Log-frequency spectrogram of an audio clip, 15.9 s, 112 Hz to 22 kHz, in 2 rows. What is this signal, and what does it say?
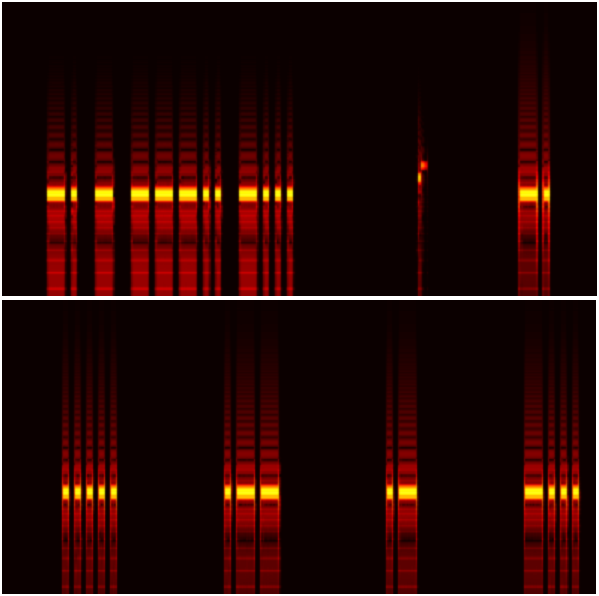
Morse code, heard as a keyed tone, about 15 wpm, spaced as for 7 wpm, 700 Hz. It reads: NT8B N5WAB
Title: USA Call Signs - 6x Character Spacing - 15wpm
